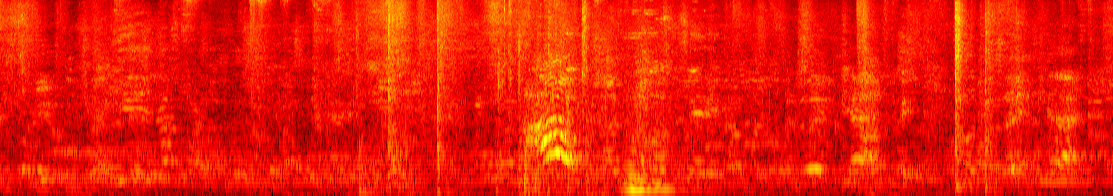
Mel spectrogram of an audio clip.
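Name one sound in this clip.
Boxing gloves thud against pads and a body.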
